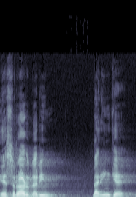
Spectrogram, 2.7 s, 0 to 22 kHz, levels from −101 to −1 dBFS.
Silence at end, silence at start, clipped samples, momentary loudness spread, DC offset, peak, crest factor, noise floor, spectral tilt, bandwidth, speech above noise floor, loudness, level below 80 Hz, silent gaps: 0.1 s; 0 s; under 0.1%; 14 LU; under 0.1%; -2 dBFS; 18 dB; -52 dBFS; -5.5 dB/octave; 14.5 kHz; 34 dB; -18 LUFS; -46 dBFS; none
